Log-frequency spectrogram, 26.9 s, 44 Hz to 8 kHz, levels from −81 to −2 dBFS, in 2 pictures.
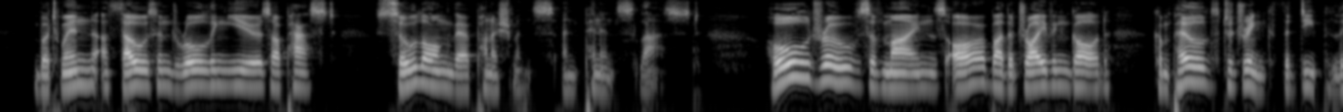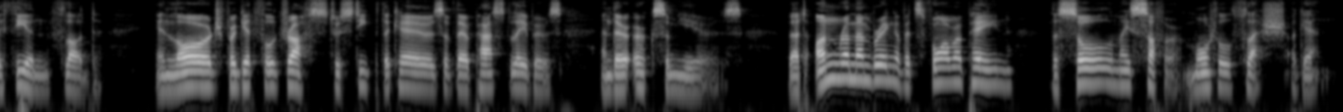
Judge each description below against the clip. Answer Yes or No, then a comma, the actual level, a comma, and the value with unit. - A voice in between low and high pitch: Yes, medium, 145 Hz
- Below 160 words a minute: Yes, slow, 135 wpm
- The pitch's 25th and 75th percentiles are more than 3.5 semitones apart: No, average, 2.9 semitones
